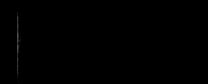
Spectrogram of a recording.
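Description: Near silence with a single sharp click just after the start, fading out quickly, then faint room tone.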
